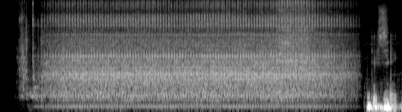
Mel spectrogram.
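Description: A small motor buzzing steadily over a low hum, with a rapid even pulse, fading out about five seconds in.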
